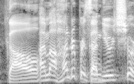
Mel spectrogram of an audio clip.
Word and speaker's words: Gal Gadot: Because you said Gail Gadot. Gal. I'm 100% sure. You said Gail Gadot. Let's say it with me again. It's Gal Yes, but Gadot.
